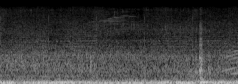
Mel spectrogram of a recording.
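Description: Outboard boat motors idling, a steady low rumble.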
